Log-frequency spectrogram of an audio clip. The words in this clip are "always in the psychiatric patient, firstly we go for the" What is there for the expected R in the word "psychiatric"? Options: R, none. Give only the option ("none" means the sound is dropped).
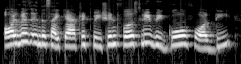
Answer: R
